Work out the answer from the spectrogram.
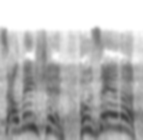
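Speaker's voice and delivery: mock crowd shouting hosanna; crowd's joyful cry. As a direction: cry it out like the Palm Sunday crowd. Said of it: "they said".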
